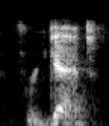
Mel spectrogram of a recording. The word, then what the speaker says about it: forget: Forget, en este caso forget, lleva el acento, el stress, en la última sílaba y termina en consonante, vocal, consonante.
